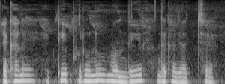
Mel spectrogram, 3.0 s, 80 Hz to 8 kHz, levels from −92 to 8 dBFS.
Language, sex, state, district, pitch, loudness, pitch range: Bengali, male, Assam, Hailakandi, 155 Hz, -20 LUFS, 140-160 Hz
